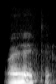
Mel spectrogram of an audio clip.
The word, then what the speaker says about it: Wurtzite: on to hexagonal site - How do we pronounce it? - Wurtzite - Wurtzite.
